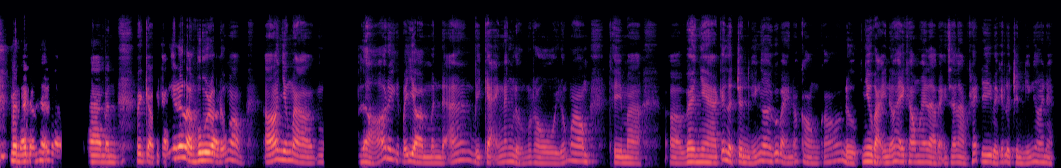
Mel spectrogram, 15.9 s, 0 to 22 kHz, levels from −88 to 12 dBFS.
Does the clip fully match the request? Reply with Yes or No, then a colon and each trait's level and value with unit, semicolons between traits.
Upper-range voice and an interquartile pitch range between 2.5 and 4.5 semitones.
No: medium, 150 Hz; average, 4.0 semitones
